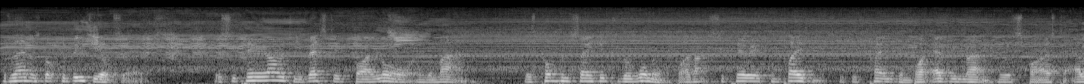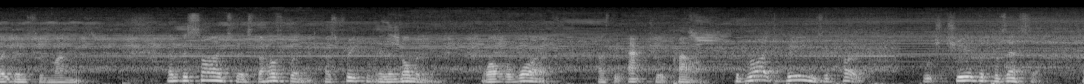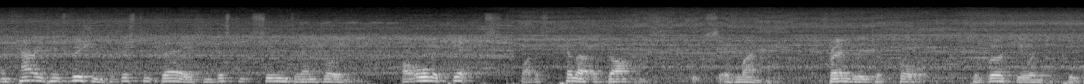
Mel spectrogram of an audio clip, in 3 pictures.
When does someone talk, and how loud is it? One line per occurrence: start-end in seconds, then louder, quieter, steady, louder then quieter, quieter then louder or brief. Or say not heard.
0.0-32.4 steady.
